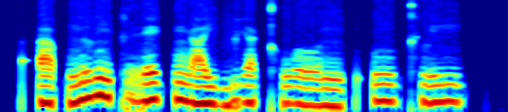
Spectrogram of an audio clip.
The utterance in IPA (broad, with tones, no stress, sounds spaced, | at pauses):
ʔ a˨˩ p̚ n ɯ˥˩ ŋ p r e˦˥ k̚ ŋ a˧ j b i˦˥ a̯ kʰ w o˧ n | ʔ uː˧ kʰ l iː˦˥ k̚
